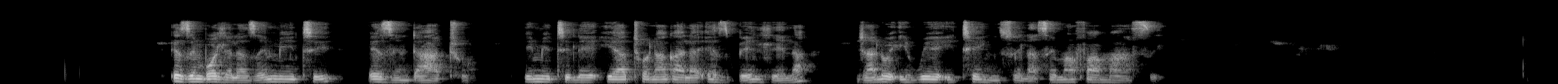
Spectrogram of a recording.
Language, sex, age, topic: North Ndebele, male, 36-49, health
